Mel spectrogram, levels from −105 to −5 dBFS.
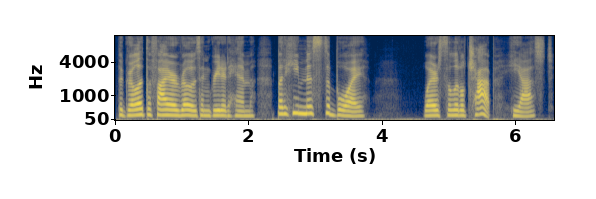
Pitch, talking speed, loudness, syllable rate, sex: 210 Hz, 180 wpm, -18 LUFS, 4.8 syllables/s, female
